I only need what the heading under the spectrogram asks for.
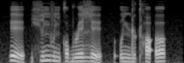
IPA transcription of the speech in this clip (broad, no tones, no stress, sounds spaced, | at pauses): e | ç ɵ ɲ v ɵ ɲ k ɔ b ɹ e ɮ e | ʔ o ɲ ɖ o ʈʰ ɑ ʔ ʌ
